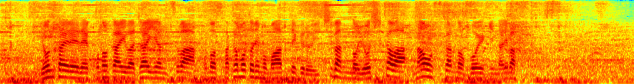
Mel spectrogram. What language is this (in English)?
Japanese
